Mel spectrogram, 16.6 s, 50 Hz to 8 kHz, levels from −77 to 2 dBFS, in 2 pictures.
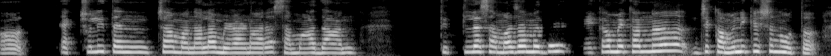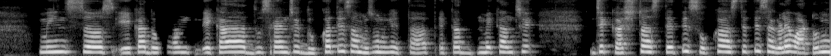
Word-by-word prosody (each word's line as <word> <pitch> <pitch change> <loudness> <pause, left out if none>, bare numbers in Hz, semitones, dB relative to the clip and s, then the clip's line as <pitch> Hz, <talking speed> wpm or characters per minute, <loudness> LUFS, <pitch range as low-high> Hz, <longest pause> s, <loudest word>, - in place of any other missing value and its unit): अ, 220 0 -4 0.4
actually 280 +4 -4
त्यांच्या 275 0 0
मनाला 255 0 +1
मिळणारं 245 0 -1
समाधान 235 -1 -3 0.9
तिथल्या 280 +2 -1
समाजामध्ये 290 +2 +2 0.3
एकमेकांना 295 +4 +2 0.4
जे 295 - -3
कम्युनिकेशन 295 +3 +2
होतं 250 -5 -1 0.6
मीन्स 290 +1 +1
अ, 270 -1 +7 0.2
एका 245 +4 +1
दोघां 260 +1 -2 0.3
एका 275 +3 +4
दुसऱ्यांचे 275 +2 -1
दुःखं 230 +5 0
ते 315 - +1
समजून 275 -3 +1
घेतात, 250 -2 -4
एकमेकांचे 265 +3 -2 0.7
जे 295 - +1
कष्ट 235 +4 0
असते, 285 -1 +2
ते 315 - +2
सुख 260 -1 -4
असते, 290 0 +2
ते 325 - +1
सगळे 290 -3 +3
वाटून 250 +4 +2
270 Hz, 115 wpm, -15 LUFS, 250-290 Hz, 0.9 s, अ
